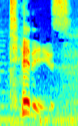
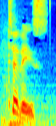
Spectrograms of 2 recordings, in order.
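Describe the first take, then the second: First: It is said with enthusiasm. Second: It is said flatly, without enthusiasm.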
